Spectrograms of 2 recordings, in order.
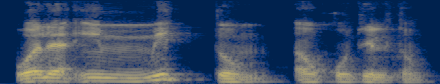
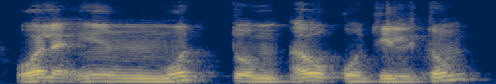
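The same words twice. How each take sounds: First: متم said mitum with an i on the mim; slow careful متم as mitum; reading with kasra. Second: متم said mutum with a clear u on the mim; slow careful متم as mutum; reading with damma. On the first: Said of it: "قرأ بضم الميم". (متم بكسر الميم) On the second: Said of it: "هناك من يقرأ". (متم بضم الميم) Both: Shown as a demonstration.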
